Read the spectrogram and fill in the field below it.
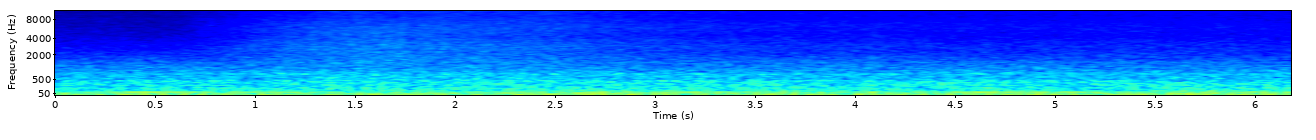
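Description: A waterfall rushes softly in the distance.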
